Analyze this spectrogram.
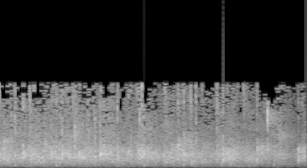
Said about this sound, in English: Go and give them a round of applause, because I don't want them to feel left out.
